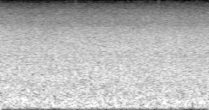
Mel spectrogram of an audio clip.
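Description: A Yellowstone waterfall roars as a steady, dense wash of rushing water with no breaks or voices.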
